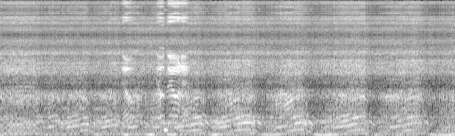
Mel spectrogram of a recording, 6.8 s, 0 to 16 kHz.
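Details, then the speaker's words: Yamaha Superjet twin jet ski, started after refuelling, fresh gas, even compression, both plugs look okay: lumpy idle about 77 beats per minute, running on one cylinder; owner suspects ignition or plug wires. "It really sounds like it's only firing on one cylinder, but both plugs looked okay."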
